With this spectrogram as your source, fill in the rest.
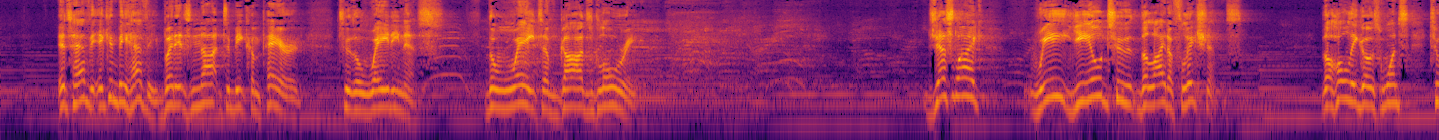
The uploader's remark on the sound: Summer Revival Nights. LIVE Midweek Service.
